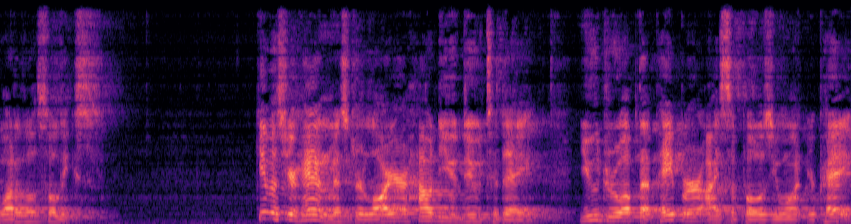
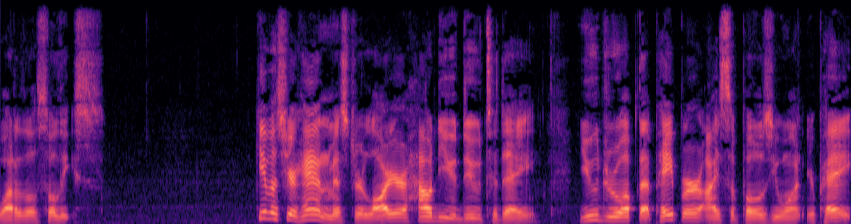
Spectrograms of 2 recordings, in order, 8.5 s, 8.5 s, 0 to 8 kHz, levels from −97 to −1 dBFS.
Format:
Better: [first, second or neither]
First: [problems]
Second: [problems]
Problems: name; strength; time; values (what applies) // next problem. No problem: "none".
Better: second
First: room echo; dies away in 0.9 s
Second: none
